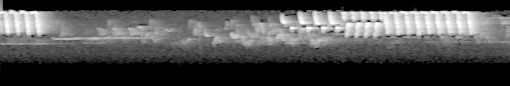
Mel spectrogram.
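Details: Tennessee warbler: a rapid trill closes one song, soft scattered chips follow, then a new song of sharp, high notes accelerates into a loud, fast, regular run of ringing notes. The setting is quiet.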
